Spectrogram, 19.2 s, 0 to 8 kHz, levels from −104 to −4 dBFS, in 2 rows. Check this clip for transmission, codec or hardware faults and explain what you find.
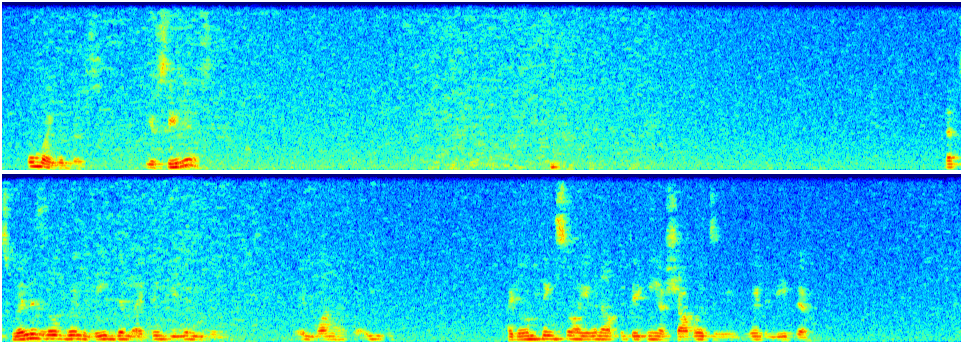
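The faults come from the noise suppressor working hard on this speech clip. Its effects run through the whole recording, and in several places it has swallowed parts of the speech.

Noise suppressor artifacts are present from start to finish. The suppressor treats the steady room noise, which sits about 13 dB below the speech, as something to remove. It pulls those bands down by about 21 dB in each frame, so the background drops away in the pauses and comes back up under the talking. On a spectrogram the noise floor shows as a patchy, blotchy haze that turns on with the speech and off in the gaps. The waveform shows unnaturally silent pauses.

Speech cut by the noise suppressor happens five times: 0.26–2.09 s, 5.3–5.64 s, just before "is not going to" at 9.42–9.71 s, just after that phrase at 10.48–13.52 s, and at 14.64–17.79 s. 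In each case the suppressor mistook the quieter parts of the speech for noise and turned them down along with the background. The drops are about 17 to 22 dB deep. Soft consonants and word endings sound faint or swallowed. This adds up to under a second in the first span, a tenth or so of a second at 5.3 s and 9.42 s, and around a second and a half in each of the last two. On a spectrogram, weak high-frequency consonant energy and the tails of syllables break off abruptly. The waveform shows envelopes cut short. The call's band limit at 8 kHz is normal, not part of the problem.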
